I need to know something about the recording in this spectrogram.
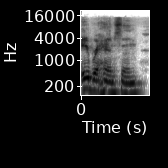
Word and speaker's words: Abrahamson: how you pronounce it I was about to say Abrams but it's not Abrams no relation to the JJ um Lenny Abrahamson and um yeah man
